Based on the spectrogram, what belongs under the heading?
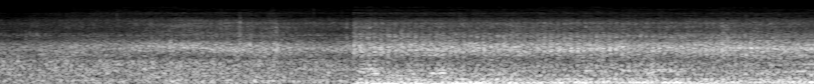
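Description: Car engine running close by, a steady low hum over street noise that comes in suddenly about two seconds in.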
